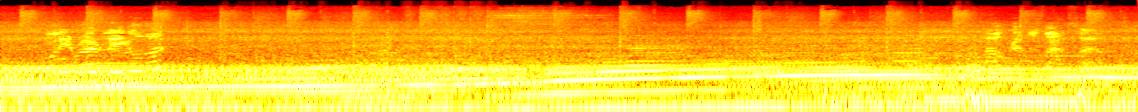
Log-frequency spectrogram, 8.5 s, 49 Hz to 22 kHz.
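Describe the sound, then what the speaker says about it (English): A loud Aston Martin GT12 racing car engine drones and revs continuously while driving through town, with rising and falling pitch as it accelerates and shifts, close and dominant throughout. "Through town in a racing car. It's quite loud."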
